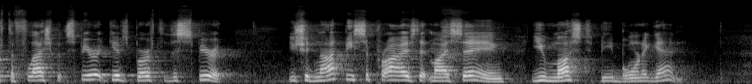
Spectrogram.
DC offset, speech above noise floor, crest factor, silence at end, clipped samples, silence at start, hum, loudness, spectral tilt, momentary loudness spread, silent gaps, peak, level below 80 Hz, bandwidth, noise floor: under 0.1%; 31 dB; 16 dB; 0.7 s; under 0.1%; 0 s; none; -19 LUFS; -3.5 dB/octave; 9 LU; none; -4 dBFS; -58 dBFS; 14 kHz; -50 dBFS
